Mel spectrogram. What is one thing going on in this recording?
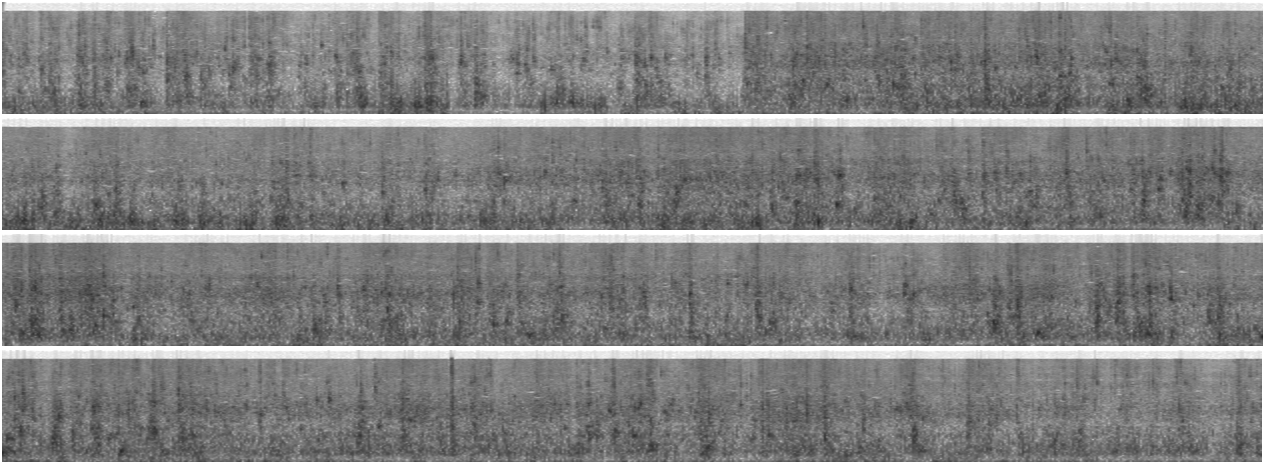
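Water laps and splashes against a small wooden dinghy's hull.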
